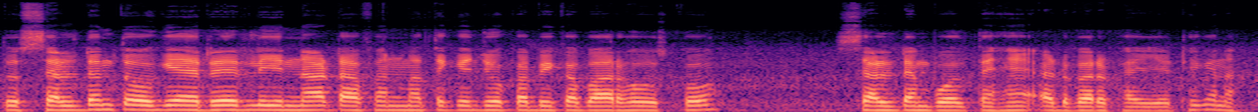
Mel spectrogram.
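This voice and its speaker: Flat-voiced man teaching vocabulary. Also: fairly high pitch, dull audio, slight background noise. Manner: repeats "ठीक है ना" after each point, slows down for English definitions. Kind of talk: explaining word meanings in Hindi.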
